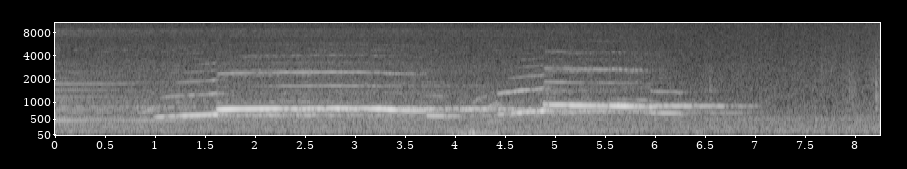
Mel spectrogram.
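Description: A common loon's wail: a long call that slides up and holds, then breaks abruptly to a higher held note about five seconds in, and fades out near the end.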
